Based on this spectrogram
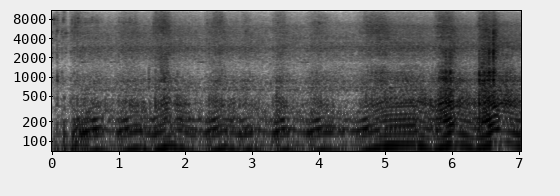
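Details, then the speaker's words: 1954 Chevrolet Bel Air, original engine with 1-barrel carburetor and 3-speed column shift: a deep, even burble from the dual exhaust with smooth revs and no misses or knocks; it sounds and runs very nicely. Normal exhaust note. "sounds very, very nice. It runs very nice too."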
